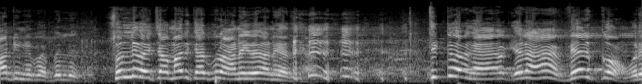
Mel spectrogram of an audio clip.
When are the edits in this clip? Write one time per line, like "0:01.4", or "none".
0:00.9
